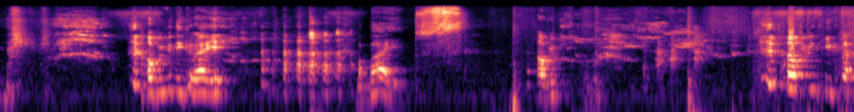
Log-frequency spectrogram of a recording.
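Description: A young man laughs loudly and heartily close by.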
